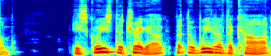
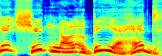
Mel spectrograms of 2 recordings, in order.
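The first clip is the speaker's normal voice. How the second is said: loud, high shouting cry; 8 semitones higher, 5 dB louder than usual. Burback answers Moxie, who complains about his hand, crying out. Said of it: "Burback cried".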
